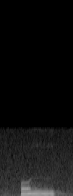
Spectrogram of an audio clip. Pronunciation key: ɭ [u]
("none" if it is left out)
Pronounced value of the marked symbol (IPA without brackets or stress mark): u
